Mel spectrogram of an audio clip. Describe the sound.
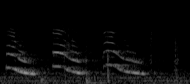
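A person imitates small dogs yipping: three high, whiny yelps that each slide downward in pitch, clear, spaced by brief pauses with no other talking.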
